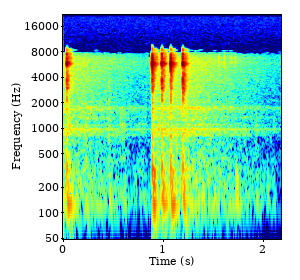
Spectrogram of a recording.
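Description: Computer mouse button clicks: a single click at the start, then a quick run of four clicks about a second in, as folders are double-clicked open in a file dialog.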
